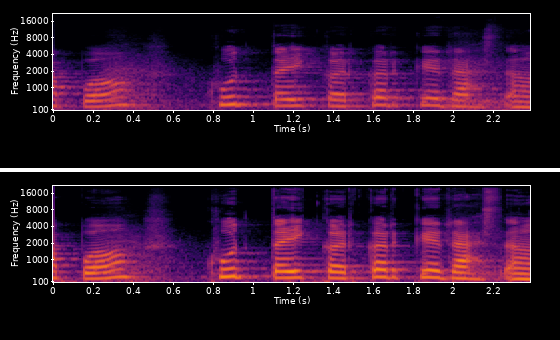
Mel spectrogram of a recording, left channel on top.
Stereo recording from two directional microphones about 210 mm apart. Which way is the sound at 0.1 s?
50° right (ahead or behind).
